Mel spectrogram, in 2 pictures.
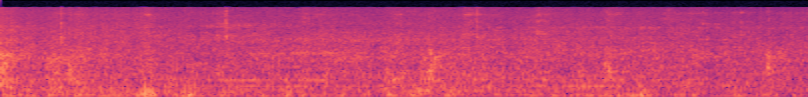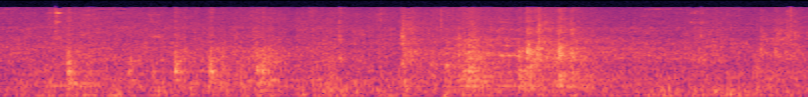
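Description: Building-site noise: heavy machinery running steadily under scattered, irregular metal clanks and knocks.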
